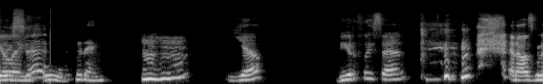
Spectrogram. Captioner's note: laughing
